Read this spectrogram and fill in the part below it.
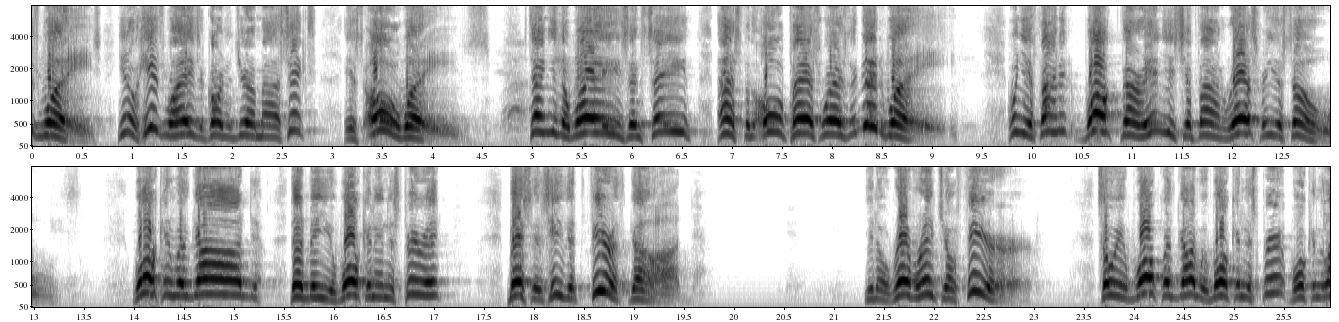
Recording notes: While he was in revival service at Calvary Baptist Church of Kingston, Tennessee.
